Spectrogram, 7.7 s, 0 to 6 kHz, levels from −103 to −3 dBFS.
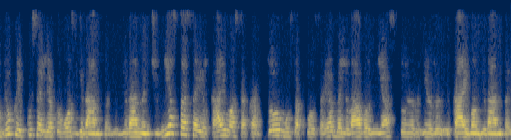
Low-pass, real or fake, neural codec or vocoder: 5.4 kHz; real; none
